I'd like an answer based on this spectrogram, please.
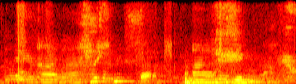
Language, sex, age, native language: Icelandic, female, 9, Icelandic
